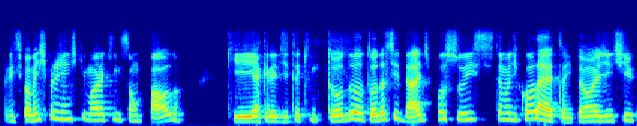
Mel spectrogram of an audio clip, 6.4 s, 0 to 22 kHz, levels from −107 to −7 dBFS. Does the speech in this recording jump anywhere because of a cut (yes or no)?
no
